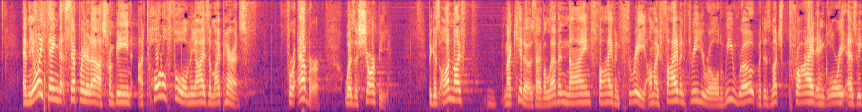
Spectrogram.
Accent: Texas, United States; here we are, these people from Oklahoma. I was originally from Texas.

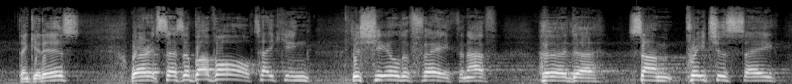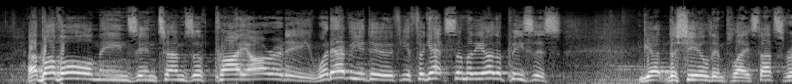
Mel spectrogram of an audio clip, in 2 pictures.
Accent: Chester, North West England, United Kingdom; I come from Chester in the north of now what is called England.

